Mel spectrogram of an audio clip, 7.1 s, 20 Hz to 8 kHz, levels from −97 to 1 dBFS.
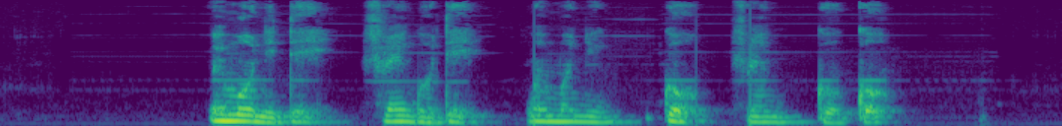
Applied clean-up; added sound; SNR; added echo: neural separator model SepFormer DNS4.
